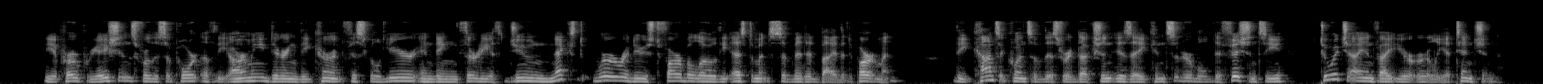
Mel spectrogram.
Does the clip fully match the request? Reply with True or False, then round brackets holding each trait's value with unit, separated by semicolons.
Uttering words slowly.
False (165 wpm)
